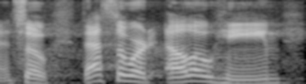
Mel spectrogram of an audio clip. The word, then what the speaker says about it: Elohim: And so Elohim, you actually literally leave that silent. You don't pronounce it. It's Elohim.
